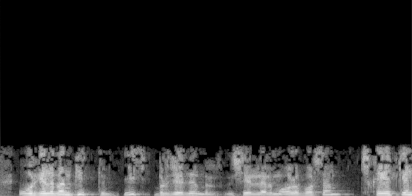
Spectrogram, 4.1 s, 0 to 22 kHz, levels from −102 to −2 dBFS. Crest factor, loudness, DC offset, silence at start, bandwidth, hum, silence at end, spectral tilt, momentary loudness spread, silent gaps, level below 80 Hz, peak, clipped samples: 20 dB; -21 LUFS; under 0.1%; 0 s; 5.8 kHz; none; 0 s; -4.5 dB/octave; 13 LU; none; -54 dBFS; -2 dBFS; under 0.1%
